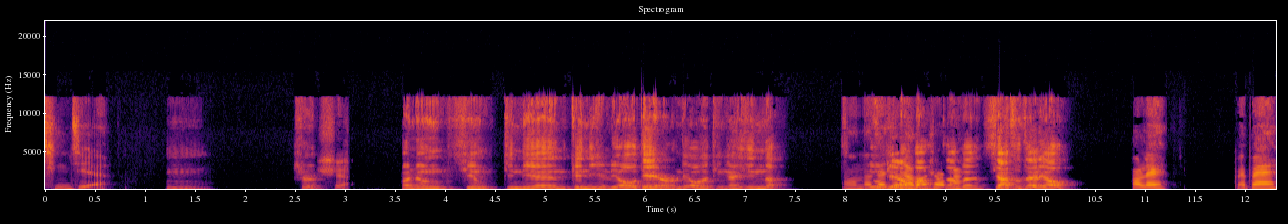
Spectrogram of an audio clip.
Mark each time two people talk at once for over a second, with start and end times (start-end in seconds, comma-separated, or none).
8.2-9.9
